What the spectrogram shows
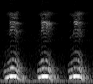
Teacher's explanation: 니은 같은 경우는 혀 끝 소리여가지고 이와 이 사이라고 보면 돼.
